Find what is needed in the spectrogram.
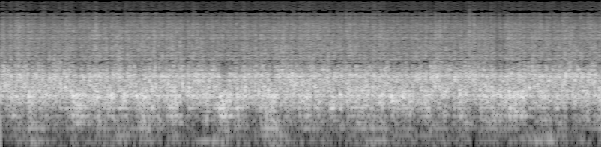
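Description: Steady, harsh static-like noise from digitally distorted audio, with no tune or voice.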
